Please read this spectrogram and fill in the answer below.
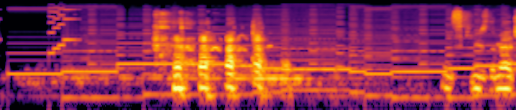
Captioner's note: laughs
